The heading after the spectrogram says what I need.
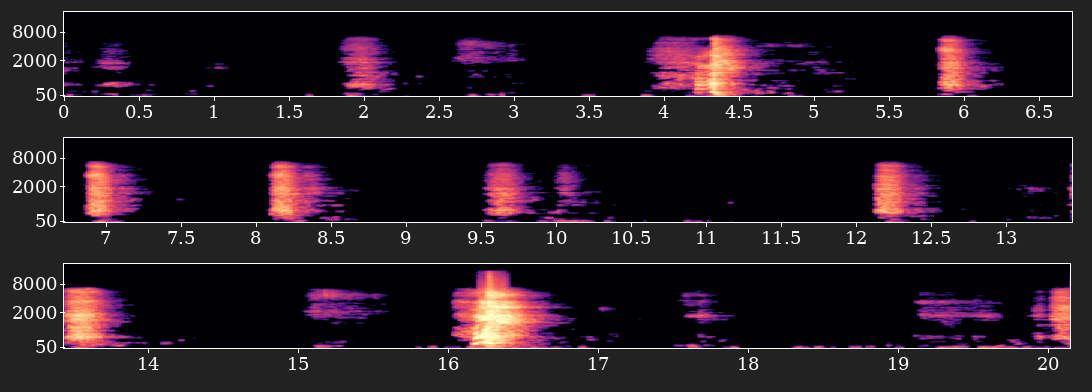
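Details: Repeated short catching breaths (hitching) build up over several seconds, then a single loud, explosive sneeze.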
